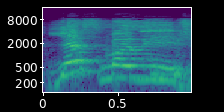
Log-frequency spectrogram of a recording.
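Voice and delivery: loud, high knightly reply; devoted knight shouting back; eager loyal knight. Acted. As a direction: answer the summons at full volume. Second knight answers the call.

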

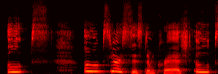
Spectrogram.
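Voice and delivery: high, loud singsong oops; cartoonish high oops, slowed and loud; mock computer taunt. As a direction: taunt like a smug website. Voicing the website crashing.

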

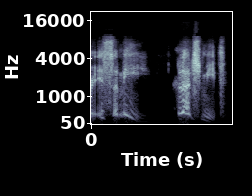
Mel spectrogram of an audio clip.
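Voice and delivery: high, exaggerated Mario Italian accent; hammy video-game Italian accent. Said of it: "appropriate an Italian accent".

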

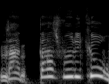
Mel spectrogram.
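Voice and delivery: bursting with real delight; thrilled, can't help gushing; excited. Real, not acted. Amazed reaction to film fact.

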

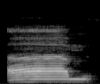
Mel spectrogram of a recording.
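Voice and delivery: ordinary talk

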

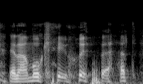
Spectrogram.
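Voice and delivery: high-pitched laugh through words. Real, not acted. Laughing about haters.

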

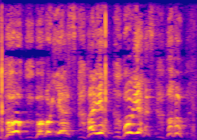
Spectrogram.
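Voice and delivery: very high, loud yelping glee; excited dog. Acted. Dog answering its owner's insult, ecstatic high-pitched voice. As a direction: pant and squeal like an overjoyed dog. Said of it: "it would jump and be like".

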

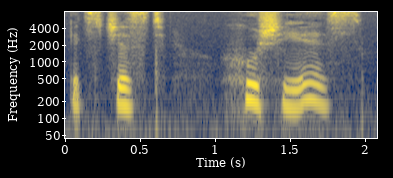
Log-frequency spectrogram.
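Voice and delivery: breathless unvoiced whisper; soft reverent whisper. Real, not acted. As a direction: hush it down to a secret.

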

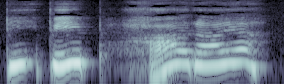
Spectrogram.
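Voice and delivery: very high, loud piping squeak; squeaky boy voice. A narrator's reading. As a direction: pipe it like a tiny boy. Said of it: "sa Smørbukk".

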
